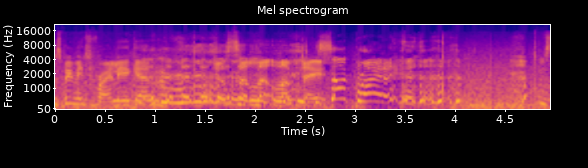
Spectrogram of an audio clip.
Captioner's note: laugh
